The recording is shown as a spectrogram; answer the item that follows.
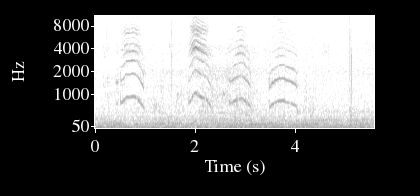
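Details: Kitten hugging its mother among a group of once-abandoned cats now living outdoors with a wooden shelter. Four soft, arched meows rise then fall at roughly one-second intervals, with a couple of faint clicks and a low background hum.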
